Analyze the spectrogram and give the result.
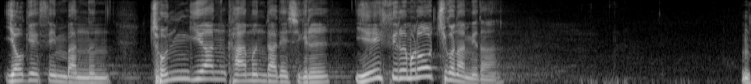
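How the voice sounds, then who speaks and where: A man preaching a Sunday sermon as pastor, emphatic and acting out the voices he quotes. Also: mid-range voice. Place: church sanctuary. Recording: long hall reverb.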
